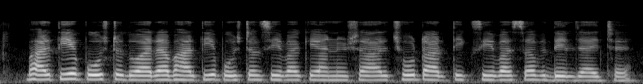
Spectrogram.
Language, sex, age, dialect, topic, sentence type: Magahi, female, 41-45, Western, banking, statement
